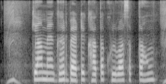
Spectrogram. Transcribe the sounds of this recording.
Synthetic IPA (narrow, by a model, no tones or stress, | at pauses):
kjaːmɛ̃ːɡʱɐɾbɛːʈʰekʰaːt̪akʰʊlʋaːsɐk̚t̪aɦũː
